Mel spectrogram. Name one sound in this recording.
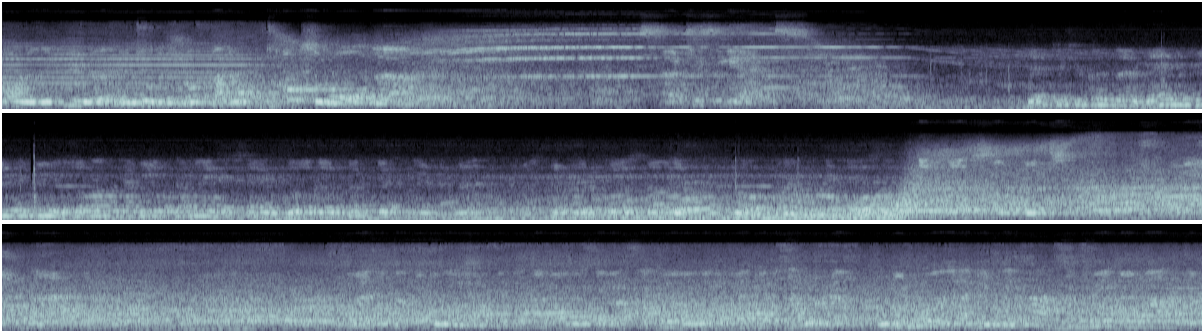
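Racing car engines roar loudly nearby.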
